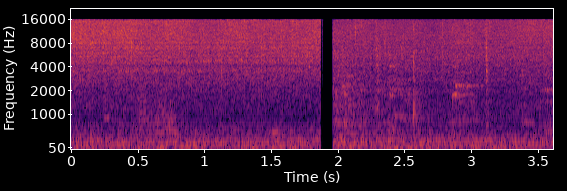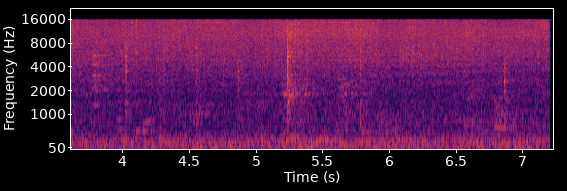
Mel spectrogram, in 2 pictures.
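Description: Pork belly sizzling on a tabletop Korean barbecue grill plate, a steady frying hiss as tongs move the meat. The sound cuts out for an instant just under two seconds in, and a light click comes a little after five seconds.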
